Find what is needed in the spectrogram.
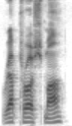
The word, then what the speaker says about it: rapprochement: And perhaps with time, there can be a rapprochement between the two. And how was my pronunciation there, by the way? – Good.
